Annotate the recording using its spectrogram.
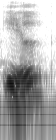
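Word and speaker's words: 읽: itu empat huruf teman-teman Contohnya seperti ini ini dibacanya adalah Il jadi gek yang terakhir itu tidak kita baca teman-teman tapi kita membahasanya adalah Il kemudian yang selanjutnya adalah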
